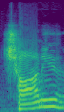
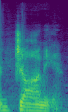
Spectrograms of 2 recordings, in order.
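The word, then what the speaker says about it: Chani: uh Zena's character chny is it chny or Johnny it's chny I in my head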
